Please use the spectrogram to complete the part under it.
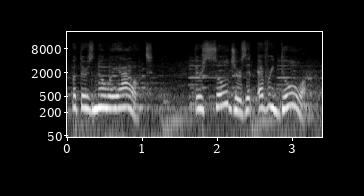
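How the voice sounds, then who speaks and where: A woman's voice: high-pitched, moderate pace, big-room sound, over music, natural voice. An actress playing a kind, proud, free-spirited young woman in a video game. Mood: wistful.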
